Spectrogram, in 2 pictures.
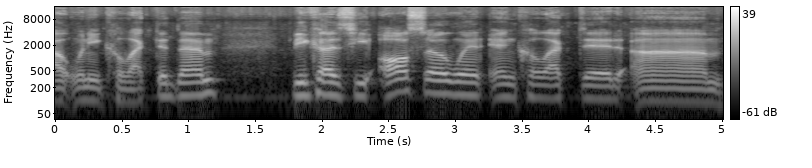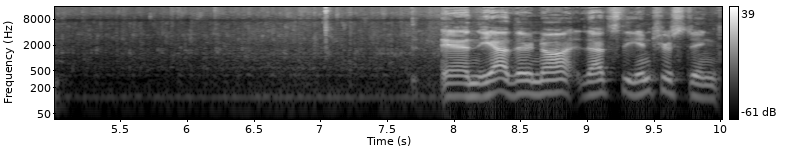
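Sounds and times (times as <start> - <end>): aquarium water trickling: 0.0 - 10.0.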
